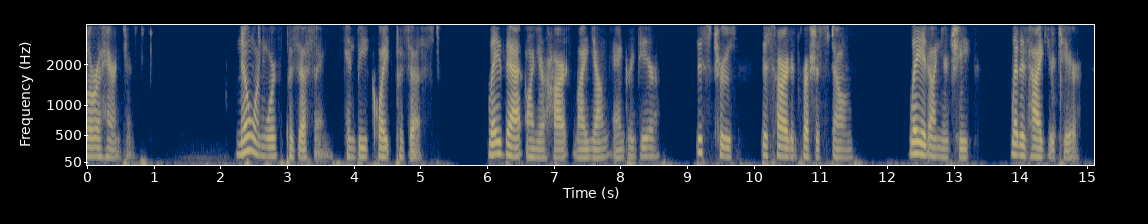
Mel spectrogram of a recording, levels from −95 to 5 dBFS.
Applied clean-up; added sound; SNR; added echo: neural mask model Resemble Enhance denoiser.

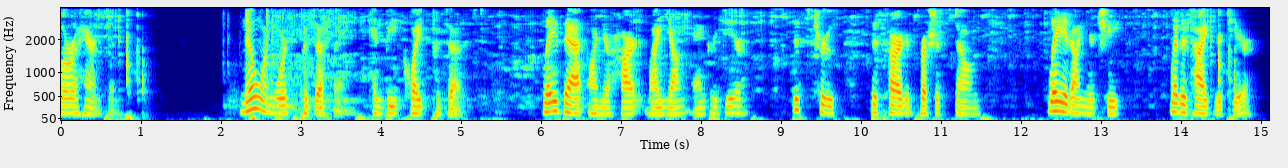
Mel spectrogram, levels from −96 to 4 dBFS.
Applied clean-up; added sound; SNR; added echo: classical method log-MMSE.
